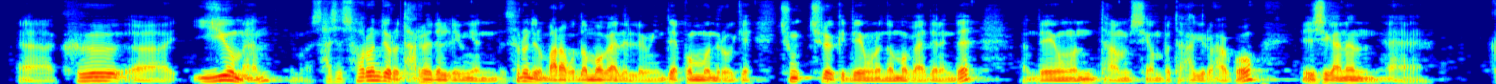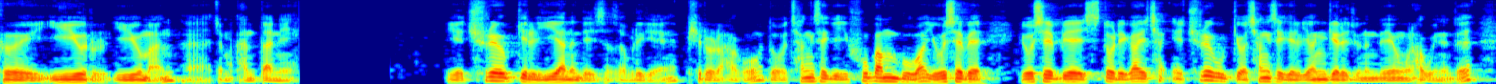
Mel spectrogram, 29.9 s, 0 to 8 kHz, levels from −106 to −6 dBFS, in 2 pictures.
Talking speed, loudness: 295 characters per minute, -27 LUFS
